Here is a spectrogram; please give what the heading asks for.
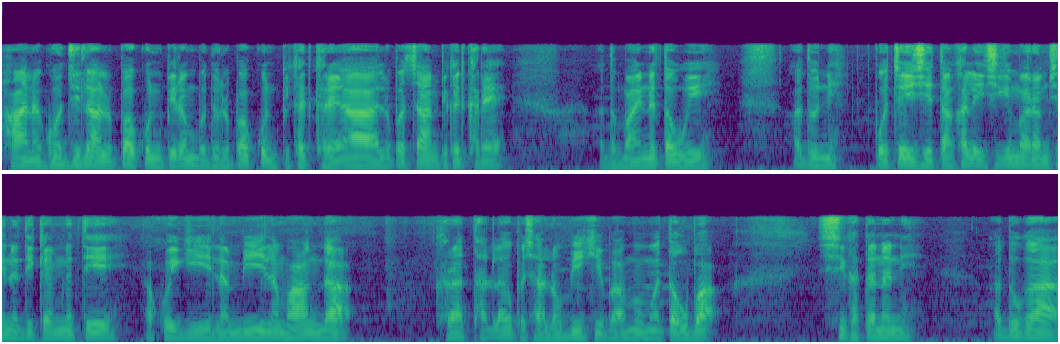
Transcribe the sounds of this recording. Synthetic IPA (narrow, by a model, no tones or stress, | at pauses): hanɐɡod͡ʒilalupakunpiɾɐmbɐdulupakunpikʰɐt̚kʰɾealupat͡ʃanpikʰɐt̚kʰɐɾe | ɐdumajnɐtɐwi | ɐdunipɔt͡ʃɐjs̬etaŋkʰalejsʰiɡimaɾamsinɐdikajmnɐte | ɐkʰojɡilɐmbilɐmhaŋda | kʰɐɾatʰat̚laɡpɾɐsalawbikʰibaːmɐmɐtɐwba | sikʰatanani | ɐduɡa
